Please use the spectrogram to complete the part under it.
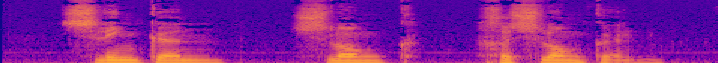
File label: "slinken slonk geslonken", Dutch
